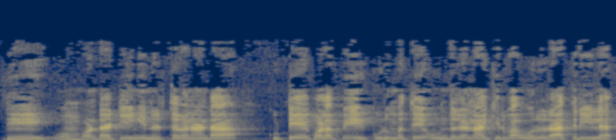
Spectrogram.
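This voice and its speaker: A woman's voice: on the high side, fairly even intonation, fast, fairly bright tone, natural voice. A woman playing a scheming middle-aged mother in a TV serial, sly and scornful. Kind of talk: TV serial acting.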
